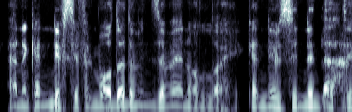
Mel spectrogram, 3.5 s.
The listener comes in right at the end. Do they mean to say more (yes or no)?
no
